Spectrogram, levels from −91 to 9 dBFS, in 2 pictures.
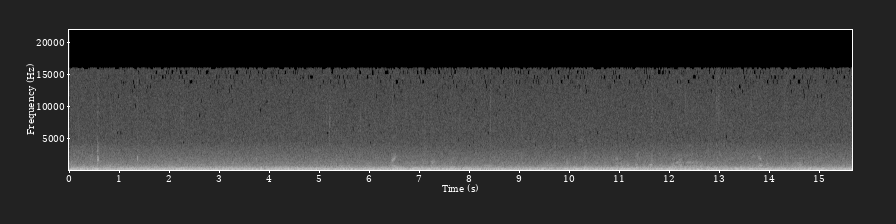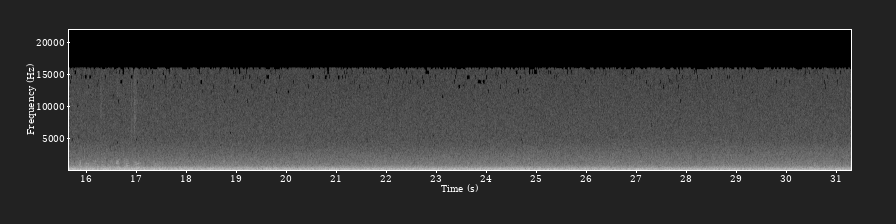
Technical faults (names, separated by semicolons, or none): low bit depth without dither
